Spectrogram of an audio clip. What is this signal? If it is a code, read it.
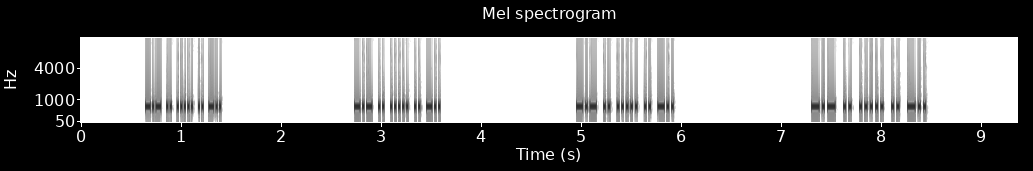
Morse code, heard as a keyed tone, about 58 wpm, 700 Hz. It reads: KI5ID KI5ID KI5ID KI5ID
